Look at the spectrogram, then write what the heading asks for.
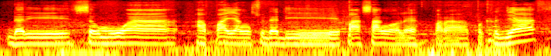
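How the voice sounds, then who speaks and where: An Indonesian man speaks as a committee representative being interviewed. His pitch is average, and he answers conversationally, often repeating key words for emphasis. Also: steady tone, takes it slowly, gravelly, background noise.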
